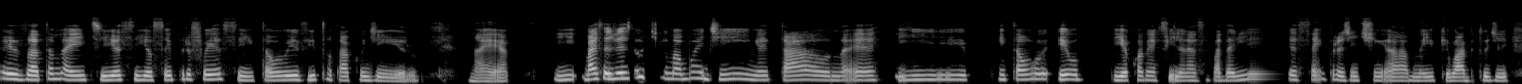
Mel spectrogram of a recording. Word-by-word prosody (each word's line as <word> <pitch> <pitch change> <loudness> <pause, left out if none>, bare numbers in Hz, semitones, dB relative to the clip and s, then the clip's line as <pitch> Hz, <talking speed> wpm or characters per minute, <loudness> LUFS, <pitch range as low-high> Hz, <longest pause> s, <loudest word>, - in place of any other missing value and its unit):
Exatamente, 215 -3 +4
e 200 +1 +5
assim 210 0 +1
eu 195 - +3
sempre 215 +4 -1
fui 230 0 +2
assim, 200 -6 -2
então, 190 0 -1
eu 200 +1 +3
evito 210 +3 +1
andar 190 -3 -1
com 190 0 -2
dinheiro, 160 - -2 0.5
né. 150 -1 -2 0.5
E 210 +1 0
mas 240 +3 +6
às 260 - +9
vezes 270 +2 +6
eu 350 +2 +3
tinha 300 -3 -8
uma 250 -2 +2
moedinha 245 -4 -1
e - - -5
tal, 205 -1 0
né, 200 +1 0
eh, - - -10 1.2
então, 225 +1 0 0.2
eu 225 0 +4 0.3
ia 190 -1 +4
com 200 - -5
a - - -1
minha 195 -1 -2
filha 185 - -1
nessa 180 +2 -6
padaria 180 - -2 0.2
e 210 - -1
sempre 220 +2 -4
a - - +2
gente 190 0 -3
tinha 175 -2 -2
meio 175 0 -3
que 170 - -4
o 170 - +1
hábito 170 +1 -1
de 175 -1 -2
205 Hz, 175 wpm, -25 LUFS, 185-230 Hz, 1.2 s, às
